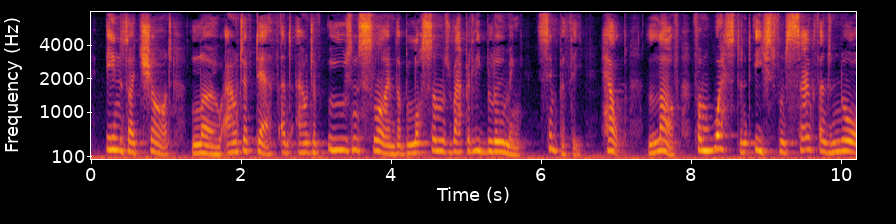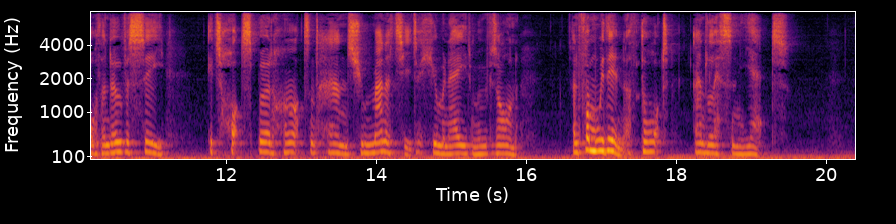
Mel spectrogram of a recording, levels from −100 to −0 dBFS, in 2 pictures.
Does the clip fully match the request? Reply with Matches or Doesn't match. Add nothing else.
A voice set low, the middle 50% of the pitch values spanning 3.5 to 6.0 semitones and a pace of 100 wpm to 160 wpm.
Doesn't match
